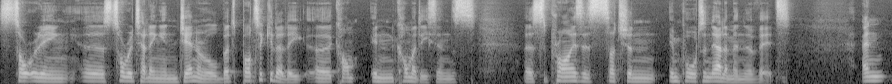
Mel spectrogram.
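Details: Man who self-identifies as a stammerer, in natural conversational speech with word and phrase repetitions; stuttering.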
